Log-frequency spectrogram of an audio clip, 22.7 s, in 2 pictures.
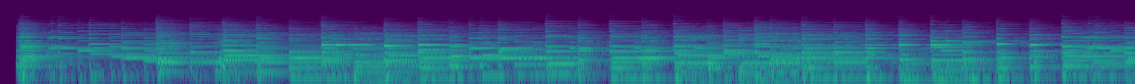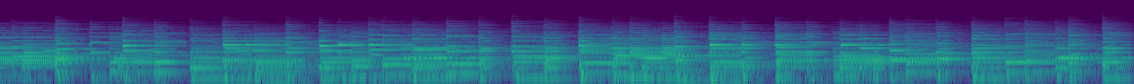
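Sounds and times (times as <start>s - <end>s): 
music: 0.2s - 22.6s.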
